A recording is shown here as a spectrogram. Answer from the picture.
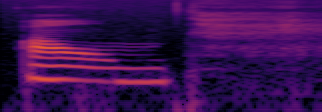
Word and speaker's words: Om: This one is Om, that universal sound that carries itself through the universe. And it is pronounced A-U-M, Om.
